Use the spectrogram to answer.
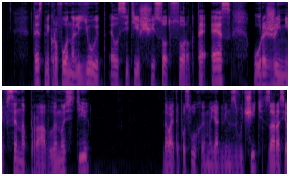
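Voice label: lewitt lct 640 ts omnidirectional; usenapravlenij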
